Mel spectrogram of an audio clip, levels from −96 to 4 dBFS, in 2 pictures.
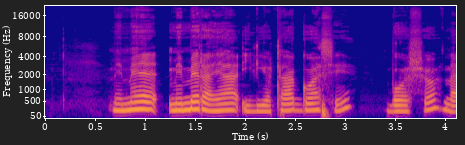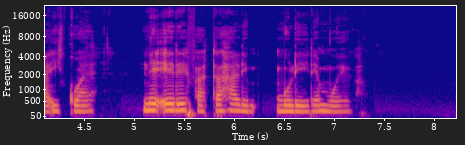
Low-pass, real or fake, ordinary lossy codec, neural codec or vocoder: none; fake; none; vocoder, 44.1 kHz, 128 mel bands every 256 samples, BigVGAN v2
